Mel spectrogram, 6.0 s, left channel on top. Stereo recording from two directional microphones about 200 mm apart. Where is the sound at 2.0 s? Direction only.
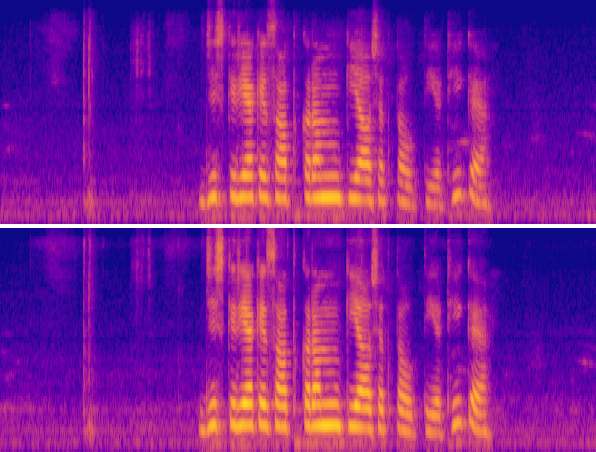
45° right (ahead or behind).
